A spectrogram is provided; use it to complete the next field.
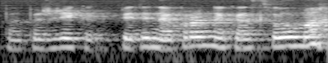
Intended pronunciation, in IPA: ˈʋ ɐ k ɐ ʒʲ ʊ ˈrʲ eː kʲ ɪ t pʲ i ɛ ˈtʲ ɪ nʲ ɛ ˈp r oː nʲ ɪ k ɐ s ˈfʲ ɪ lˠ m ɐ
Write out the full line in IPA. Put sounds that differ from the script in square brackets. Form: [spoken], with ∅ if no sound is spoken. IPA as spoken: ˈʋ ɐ [p] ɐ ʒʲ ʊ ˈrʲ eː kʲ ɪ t pʲ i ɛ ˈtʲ ɪ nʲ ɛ [ˈk] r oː nʲ ɪ k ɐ s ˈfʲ ɪ lˠ m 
